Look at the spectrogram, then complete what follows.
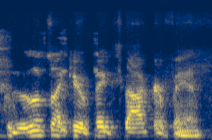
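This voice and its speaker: Halting male host on a tinny line. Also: lowish voice, vocal fry. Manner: halting, repeats words and restarts often. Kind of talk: casual interview.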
